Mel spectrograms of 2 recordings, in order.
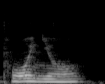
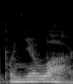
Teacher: stress jumping back in the past tense onto a prefix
